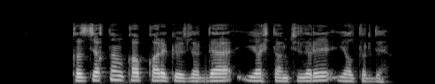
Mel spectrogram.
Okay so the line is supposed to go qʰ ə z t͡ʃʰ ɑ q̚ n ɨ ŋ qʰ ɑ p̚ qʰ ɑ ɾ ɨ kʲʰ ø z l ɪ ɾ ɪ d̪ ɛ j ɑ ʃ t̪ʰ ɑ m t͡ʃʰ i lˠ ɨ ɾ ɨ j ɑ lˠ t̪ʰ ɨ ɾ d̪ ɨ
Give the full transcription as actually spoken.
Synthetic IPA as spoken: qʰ ə z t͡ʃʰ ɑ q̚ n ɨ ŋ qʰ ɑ p̚ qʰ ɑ ɾ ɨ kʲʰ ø z l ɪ ɾ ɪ d̪ ɛ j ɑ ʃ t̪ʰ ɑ m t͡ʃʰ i lˠ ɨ ɾ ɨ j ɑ lˠ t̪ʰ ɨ ɾ d̪ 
